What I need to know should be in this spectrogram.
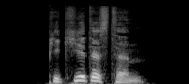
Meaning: strong dative masculine/neuter singular superlative degree of pikiert
- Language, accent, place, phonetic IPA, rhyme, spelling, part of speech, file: German, Germany, Berlin, [piˈkiːɐ̯təstəm], -iːɐ̯təstəm, pikiertestem, adjective, De-pikiertestem.ogg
